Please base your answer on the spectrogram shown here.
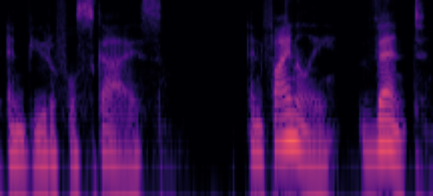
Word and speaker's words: vent: beautiful skies and finally vent meaning wind pronounced V can range from a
